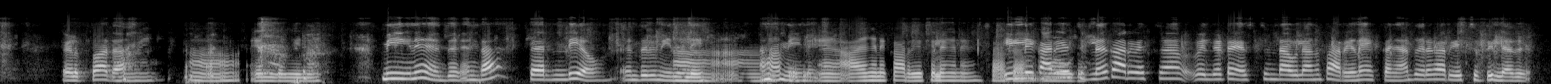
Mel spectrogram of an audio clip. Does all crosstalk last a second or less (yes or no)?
yes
